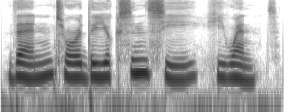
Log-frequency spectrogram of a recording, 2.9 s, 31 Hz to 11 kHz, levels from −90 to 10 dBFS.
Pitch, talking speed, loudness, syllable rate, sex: 195 Hz, 145 wpm, -17 LUFS, 3.8 syllables/s, female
